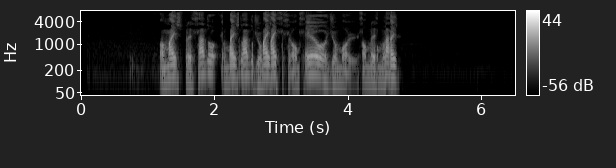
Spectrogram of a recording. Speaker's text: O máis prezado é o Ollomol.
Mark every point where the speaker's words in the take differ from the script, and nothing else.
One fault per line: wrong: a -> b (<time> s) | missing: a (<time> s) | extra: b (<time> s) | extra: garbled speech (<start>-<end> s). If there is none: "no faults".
extra: garbled speech (2.1-3.4 s)
extra: garbled speech (4.2-4.7 s)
